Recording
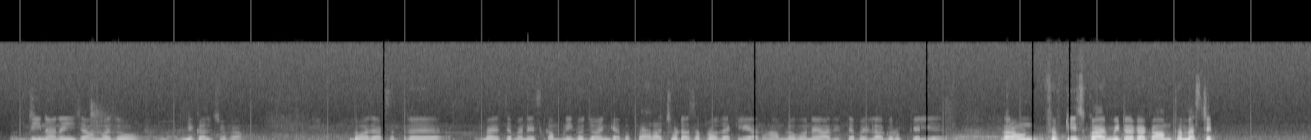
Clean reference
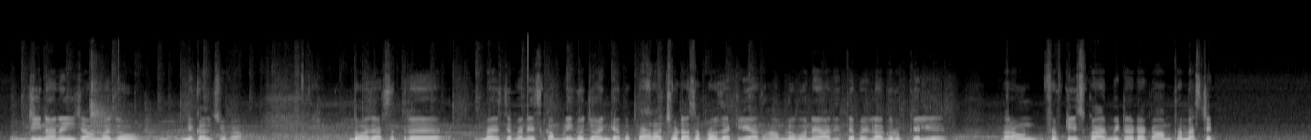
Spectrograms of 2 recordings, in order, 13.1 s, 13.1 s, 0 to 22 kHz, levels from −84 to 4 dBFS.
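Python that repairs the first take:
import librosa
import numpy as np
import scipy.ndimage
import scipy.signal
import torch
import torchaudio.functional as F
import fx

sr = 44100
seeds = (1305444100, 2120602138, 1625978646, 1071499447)

y = fx.fix_declick_ar(x, sr, threshold=10.0)
y = fx.fix_interpolate(y, sr, at_s=(3.83, 7.54, 9.26, 10.32, 10.69), length_ms=16.0)
y = fx.noise_reduce(y, sr, print_start_s=12.19, print_end_s=12.69, reduce_db=7.0)
y = fx.gain(y, sr, db=fx.steps((0.0, 0.0), (9.45, -10.0)))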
